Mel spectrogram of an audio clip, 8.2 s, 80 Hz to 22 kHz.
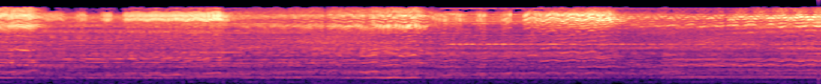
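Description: Microtonal electronic music from a virtual CZ software synthesizer, tuned to 12 notes of 91-tone equal temperament: a dense, buzzy layer of sustained synth tones, some wavering in pitch, with little bass.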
